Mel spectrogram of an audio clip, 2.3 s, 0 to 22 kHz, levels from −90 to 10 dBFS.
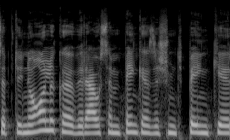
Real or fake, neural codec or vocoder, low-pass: real; none; 19.8 kHz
